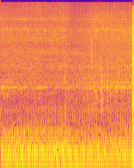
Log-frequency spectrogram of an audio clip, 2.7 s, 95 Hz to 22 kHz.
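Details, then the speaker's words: 1995 Toyota Camry, 2.2-liter four-cylinder, 4-speed automatic, 357,000 miles, replaced radiator: just after starting, a steady smooth low four-cylinder hum with no knocks or ticks and a light clunk near the end; normal idle. "Fires right up like a champ. I mean, even with all those miles, it's really just in great shape."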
